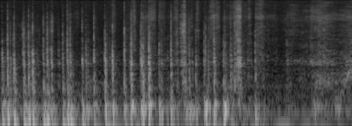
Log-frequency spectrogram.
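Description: Fingertips tap and pat the lid of a clear, rigid, hollow plastic clamshell grape punnet, palm-sized and full of green grapes. A quick, uneven run of short, dull, low thumps follows at about four per second with almost no ring. After about three seconds it thins out into quieter soft handling noise.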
